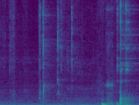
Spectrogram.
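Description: Scissors cut straight across a ribbon for a Christmas mailbox decoration, giving a few short, crisp metallic snips spaced apart, with a louder pair near the end.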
